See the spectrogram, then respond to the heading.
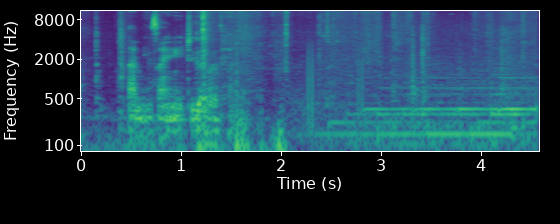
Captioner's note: door unlocks; melodic music; feet stepping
